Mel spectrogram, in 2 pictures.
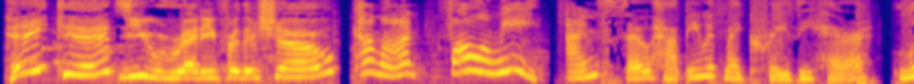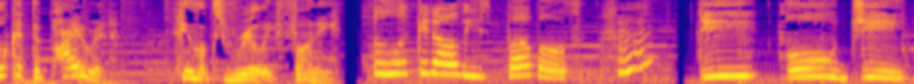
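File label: American, toys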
